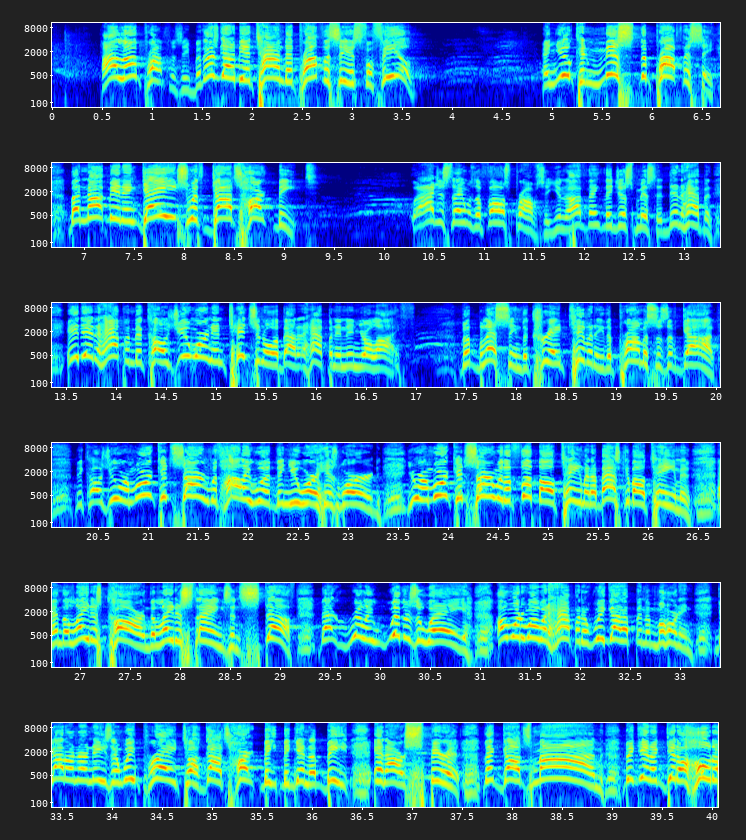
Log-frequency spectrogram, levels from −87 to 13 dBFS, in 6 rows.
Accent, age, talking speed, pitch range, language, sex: American, 40-59, 215 wpm, 320-460 Hz, English, male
